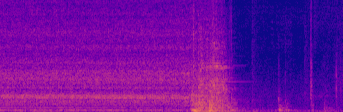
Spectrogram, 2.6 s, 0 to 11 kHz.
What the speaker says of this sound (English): then I'll be able to drill through with a 1/8 bit here.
